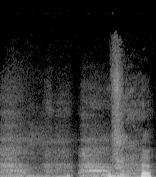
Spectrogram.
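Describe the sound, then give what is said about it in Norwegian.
A voice imitates heavy, snorting breathing with a couple of rough, noisy inhales and exhales, ending in a short, loud voiced snort-like burst, alone without other talk. “Hva var den filmen vi så igjen, hvor det var en sånn som pusta sånn igjen ja, det er ti minutter?”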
